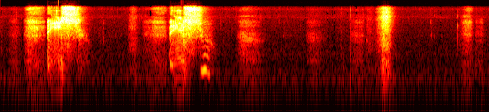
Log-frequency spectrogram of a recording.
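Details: Female with a nose tickly all day, unknown trigger, trying but failing to stifle: an intense, desperate paroxysmal sneezing fit of several forceful sneezes with audible breaths and gasps between them.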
